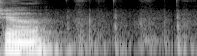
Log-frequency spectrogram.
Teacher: पेट कटा श का जो उच्चारण स्थान है वो है मूर्धा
